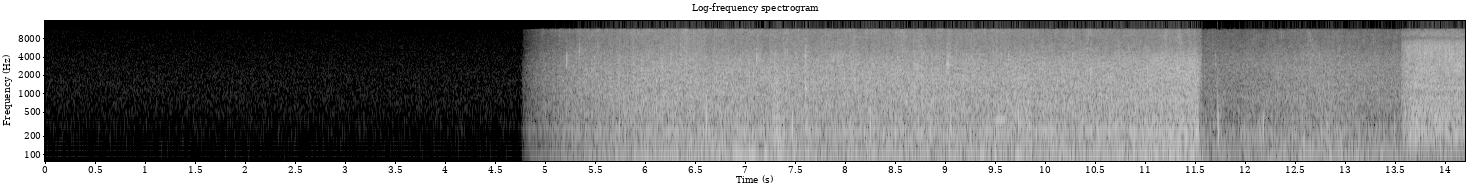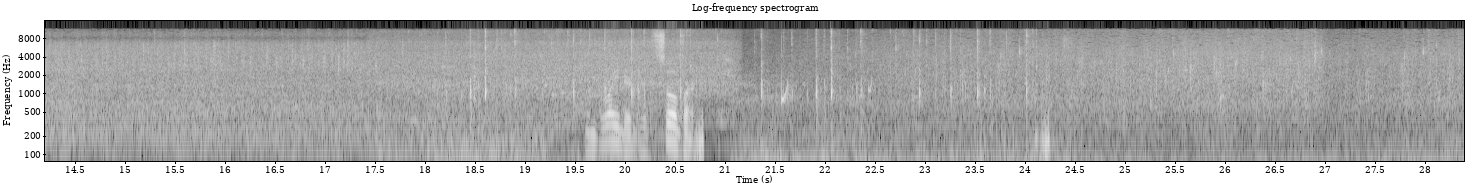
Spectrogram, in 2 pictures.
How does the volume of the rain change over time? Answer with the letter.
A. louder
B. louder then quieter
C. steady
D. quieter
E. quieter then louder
C.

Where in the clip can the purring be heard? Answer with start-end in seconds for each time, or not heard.
not heard.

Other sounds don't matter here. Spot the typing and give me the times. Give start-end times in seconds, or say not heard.
18.1-24.6.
